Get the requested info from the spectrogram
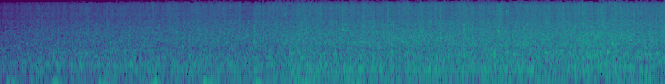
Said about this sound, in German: Normalerweise werden in den Tonkrügen Sojabohnen und Chilipasta aufbewahrt, doch aus jedem Krug sprudelt durch eine Öffnung in der Mitte des Krugdeckels eine kleine Wasserfontäne. Die Krüge sind nun kleine Springbrunnen.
